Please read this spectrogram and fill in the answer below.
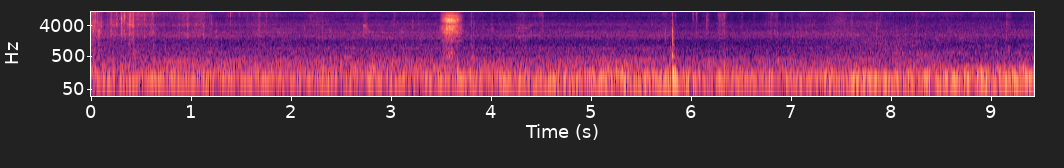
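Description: Car driving slowly, heard from inside the cabin as a steady low road-and-engine rumble. A short hiss comes about three and a half seconds in and a sharp click near six seconds.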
